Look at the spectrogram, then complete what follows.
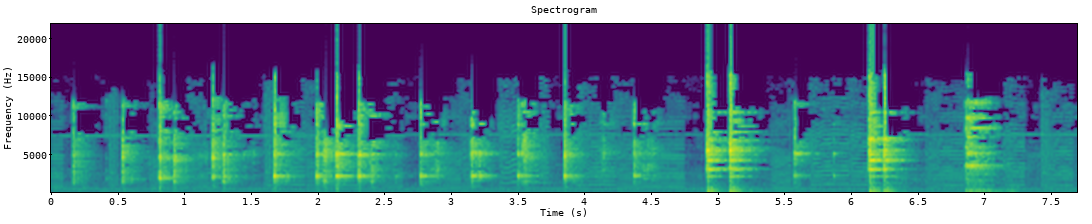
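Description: Metal teaspoon tapping and scraping against a yogurt tub and a glass mixing bowl as yogurt is spooned into flour: a quick run of light, ringing clinks, about three a second, with a few heavier knocks in the second half.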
